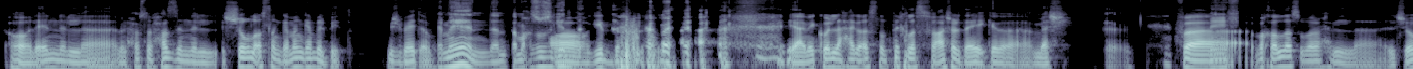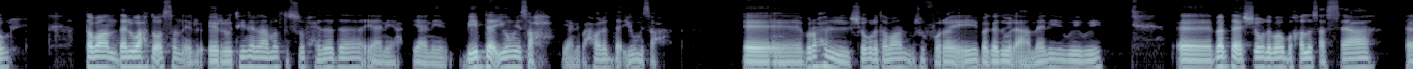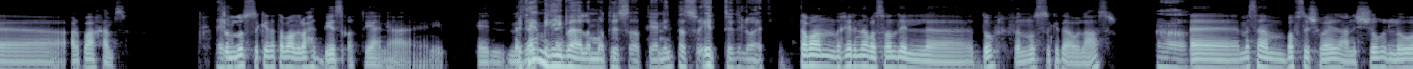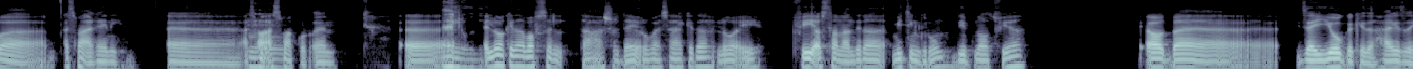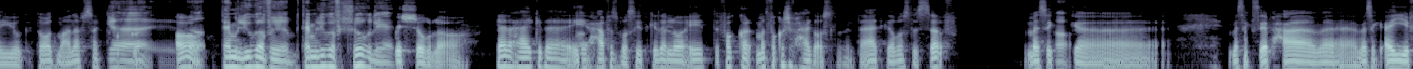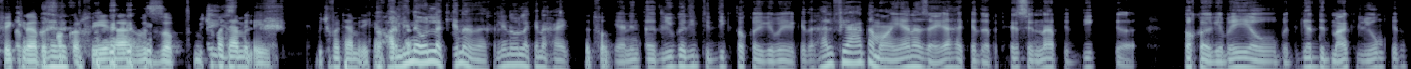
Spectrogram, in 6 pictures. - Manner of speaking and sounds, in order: laugh; other noise; in English: "الroutine"; in English: "meeting room"; laugh; laughing while speaking: "كويس"; tapping
- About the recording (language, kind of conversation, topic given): Arabic, podcast, إيه اللي بتعمله عشان تفضل متحفّز كل يوم؟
